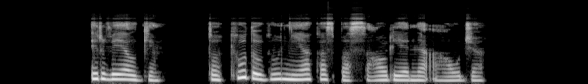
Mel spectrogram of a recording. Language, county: Lithuanian, Kaunas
